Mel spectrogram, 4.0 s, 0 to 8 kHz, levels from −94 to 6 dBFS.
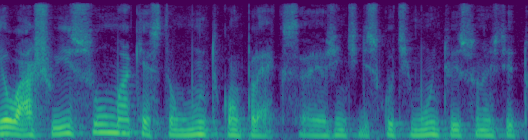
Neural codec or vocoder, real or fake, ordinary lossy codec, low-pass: none; real; Opus, 64 kbps; 7.2 kHz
